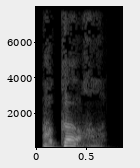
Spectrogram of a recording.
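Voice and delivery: croassement rauque et assoiffé; voix croassante. A narrator's reading. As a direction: croasser le mot, gorge sèche. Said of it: "croassa-t-il". (voix éraillée qui croasse)

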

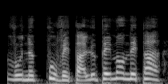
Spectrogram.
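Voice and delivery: high, loud objection; frantic protest. A narrator's reading. Kefria cuts in, protesting the abduction. (protestation affolée)

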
